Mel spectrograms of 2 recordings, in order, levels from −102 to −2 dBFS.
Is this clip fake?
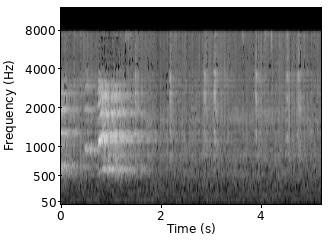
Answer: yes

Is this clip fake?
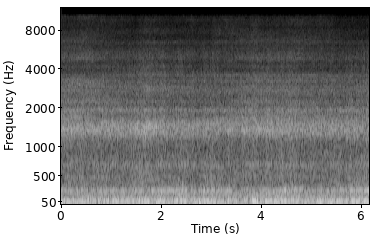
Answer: yes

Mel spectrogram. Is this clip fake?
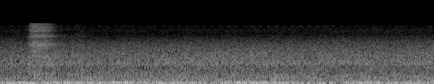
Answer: no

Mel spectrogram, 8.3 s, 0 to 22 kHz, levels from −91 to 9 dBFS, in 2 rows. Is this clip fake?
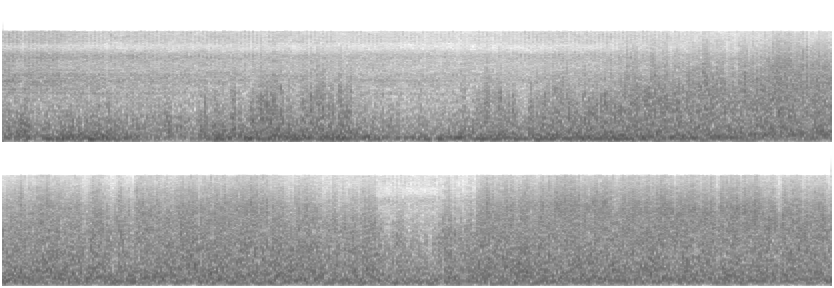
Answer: no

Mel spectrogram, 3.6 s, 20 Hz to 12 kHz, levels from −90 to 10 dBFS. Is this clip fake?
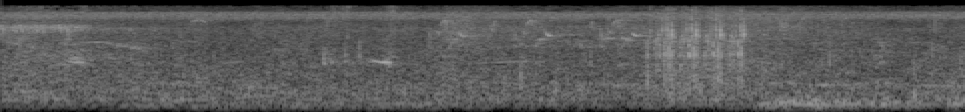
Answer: no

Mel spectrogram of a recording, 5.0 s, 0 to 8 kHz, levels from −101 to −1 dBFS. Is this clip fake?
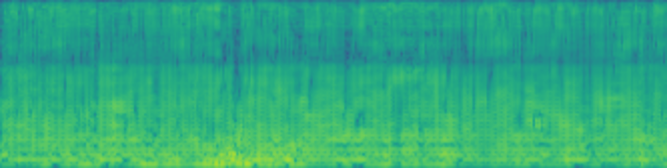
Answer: yes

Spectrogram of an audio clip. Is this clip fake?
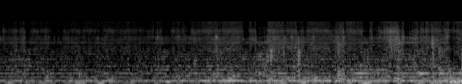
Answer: yes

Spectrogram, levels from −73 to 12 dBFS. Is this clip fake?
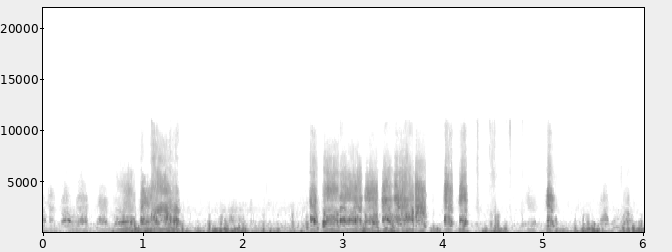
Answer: yes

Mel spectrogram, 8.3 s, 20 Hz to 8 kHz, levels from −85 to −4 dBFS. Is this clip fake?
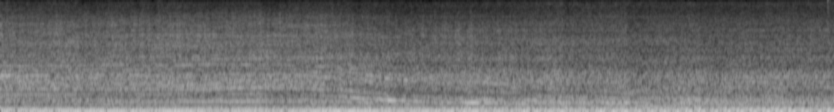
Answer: yes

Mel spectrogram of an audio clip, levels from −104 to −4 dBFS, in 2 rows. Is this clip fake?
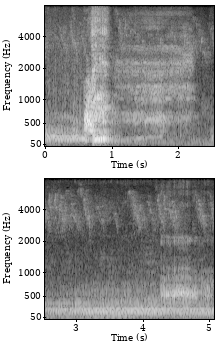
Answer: no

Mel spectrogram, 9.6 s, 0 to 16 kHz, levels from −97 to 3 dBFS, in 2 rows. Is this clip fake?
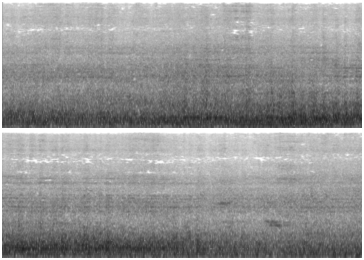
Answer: no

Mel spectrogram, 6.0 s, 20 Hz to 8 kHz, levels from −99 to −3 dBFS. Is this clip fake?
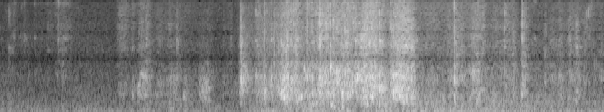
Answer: yes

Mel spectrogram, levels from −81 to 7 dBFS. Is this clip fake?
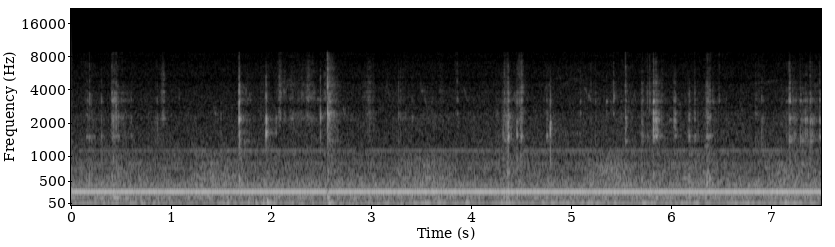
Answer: no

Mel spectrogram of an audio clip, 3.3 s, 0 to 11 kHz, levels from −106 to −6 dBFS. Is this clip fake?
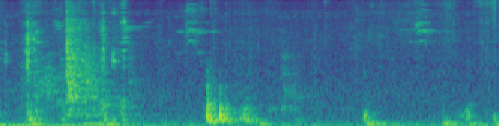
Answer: no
